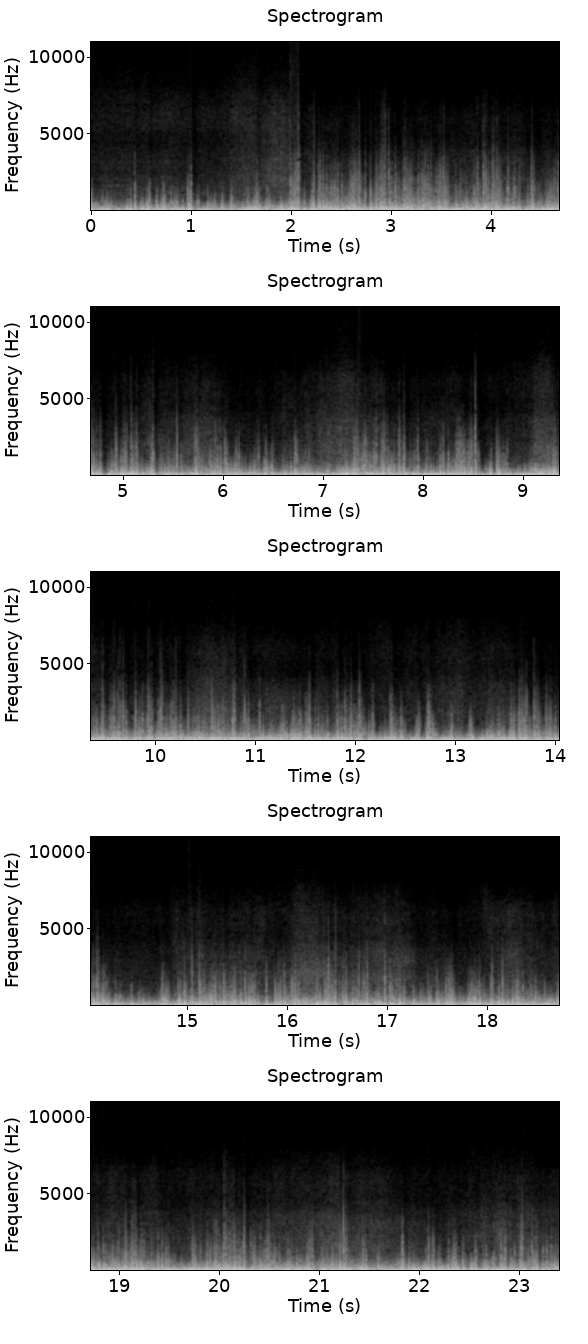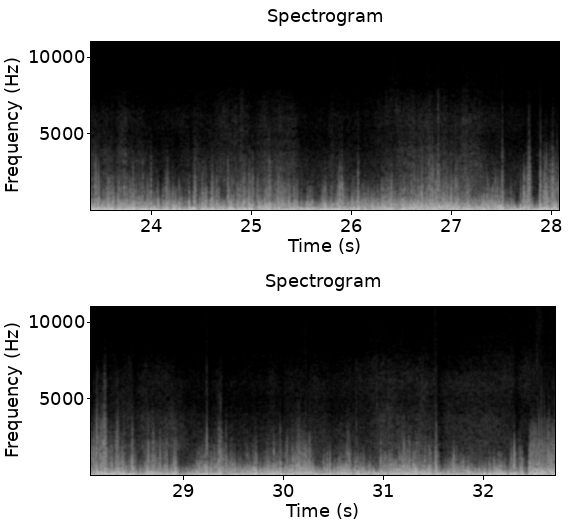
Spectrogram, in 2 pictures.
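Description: Steady, loud wind rushing over the camera microphone on a fast downhill run on skis or a board, heaviest in the low rumble, with many brief crackles from the snow and gear throughout.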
